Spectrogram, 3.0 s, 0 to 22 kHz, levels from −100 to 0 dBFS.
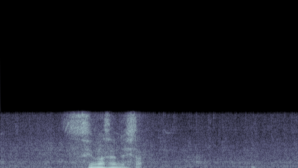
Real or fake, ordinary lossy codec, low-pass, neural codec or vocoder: real; none; 7.2 kHz; none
